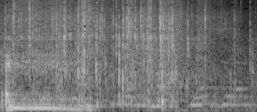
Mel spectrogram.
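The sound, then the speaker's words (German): Continuous crinkling and rustling of a small plastic bag as a person with eyes closed reaches in and rummages inside it, feeling a salt-crusted candy pacifier, with brief voice sounds in the background. “Willst du mal Augen zu machen und reingreifen? Es ist eine kleine Tüte.”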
